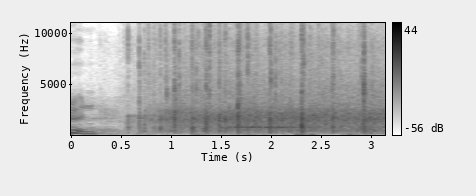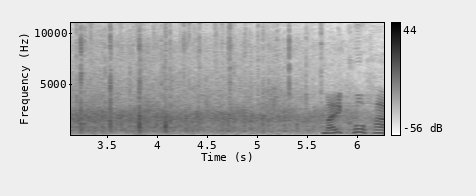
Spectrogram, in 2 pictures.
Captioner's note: audience applauding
